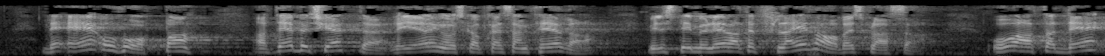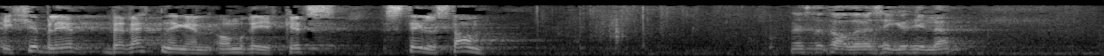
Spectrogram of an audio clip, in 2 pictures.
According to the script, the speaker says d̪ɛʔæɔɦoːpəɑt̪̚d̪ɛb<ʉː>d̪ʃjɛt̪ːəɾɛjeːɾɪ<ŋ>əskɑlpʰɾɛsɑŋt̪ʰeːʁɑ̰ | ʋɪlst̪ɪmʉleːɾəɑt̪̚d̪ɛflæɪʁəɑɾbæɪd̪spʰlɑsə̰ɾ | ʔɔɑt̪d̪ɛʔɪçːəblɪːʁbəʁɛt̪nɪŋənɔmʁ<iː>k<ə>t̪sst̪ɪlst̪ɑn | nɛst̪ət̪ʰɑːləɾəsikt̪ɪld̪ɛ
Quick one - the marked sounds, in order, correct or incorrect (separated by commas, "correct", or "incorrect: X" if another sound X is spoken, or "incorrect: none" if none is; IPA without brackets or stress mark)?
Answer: incorrect: ʉ, correct, correct, correct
